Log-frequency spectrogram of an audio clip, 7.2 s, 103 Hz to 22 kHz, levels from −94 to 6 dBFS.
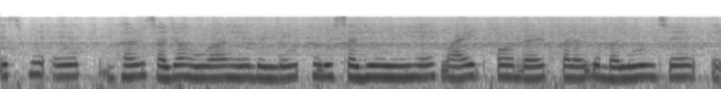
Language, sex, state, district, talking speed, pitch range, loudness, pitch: Hindi, female, Bihar, Saran, 150 wpm, 205-220 Hz, -24 LUFS, 215 Hz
